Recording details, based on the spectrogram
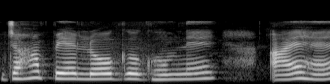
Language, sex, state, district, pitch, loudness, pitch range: Hindi, female, Jharkhand, Garhwa, 250 Hz, -15 LUFS, 240-270 Hz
